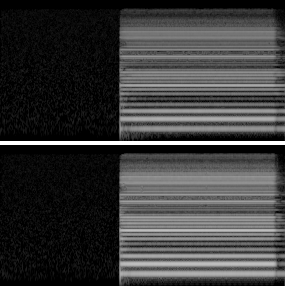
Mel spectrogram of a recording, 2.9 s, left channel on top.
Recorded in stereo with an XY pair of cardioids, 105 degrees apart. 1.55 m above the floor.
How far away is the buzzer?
About 1.1 m.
